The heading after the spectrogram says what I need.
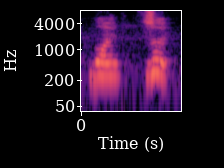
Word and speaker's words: bonjour: हमने क्या सीखा सबसे पहले, बोंजूर। बोंजूर किसके लिए था, हेलो या फिर गुड डे। इसकी प्रोनाउंसिएशन क्या थी?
